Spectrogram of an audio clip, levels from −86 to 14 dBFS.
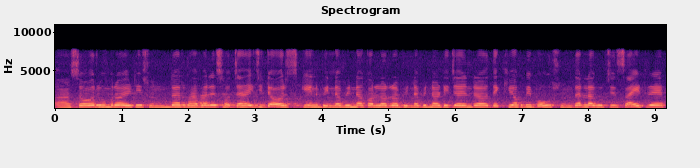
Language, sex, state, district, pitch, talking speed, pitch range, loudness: Odia, male, Odisha, Malkangiri, 225 Hz, 155 wpm, 220-235 Hz, -12 LUFS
